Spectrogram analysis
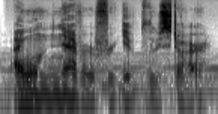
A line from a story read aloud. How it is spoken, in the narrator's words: he growled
